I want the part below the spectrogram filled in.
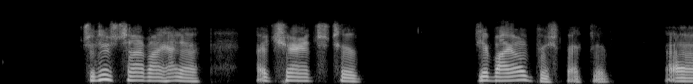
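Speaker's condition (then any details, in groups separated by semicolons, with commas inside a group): Spinal muscular atrophy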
